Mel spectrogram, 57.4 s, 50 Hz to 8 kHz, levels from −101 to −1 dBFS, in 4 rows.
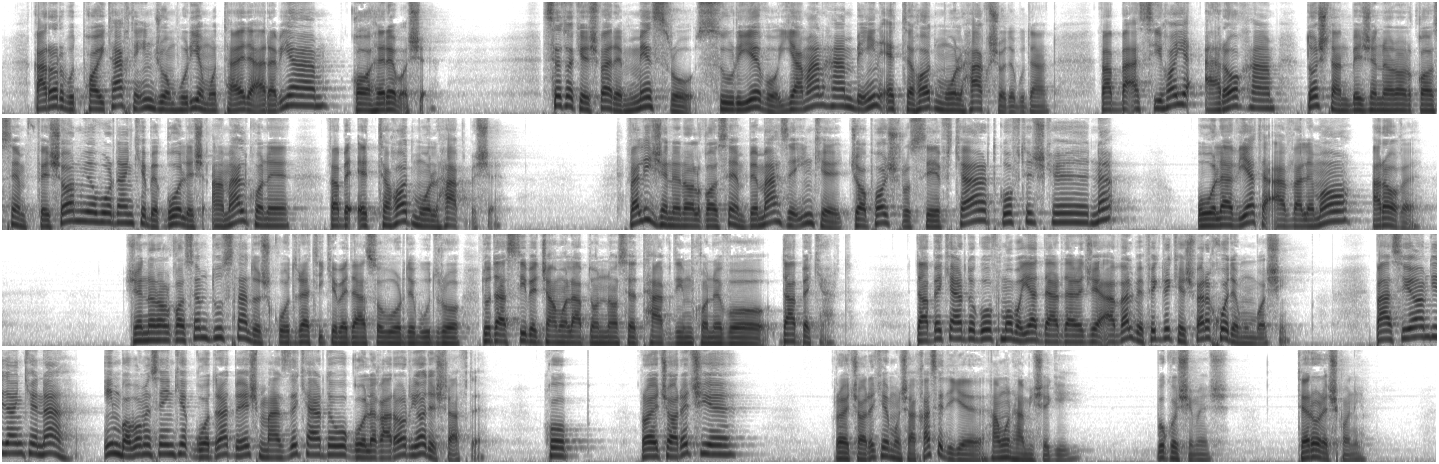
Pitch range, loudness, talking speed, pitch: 110-180 Hz, -22 LUFS, 135 wpm, 130 Hz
